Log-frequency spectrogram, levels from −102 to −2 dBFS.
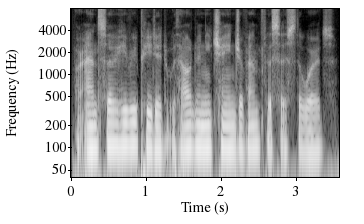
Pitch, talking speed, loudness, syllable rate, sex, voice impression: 95 Hz, 185 wpm, -17 LUFS, 5.4 syllables/s, male, masculine, adult-like, slightly weak, slightly soft, slightly raspy, very calm, reassuring, kind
